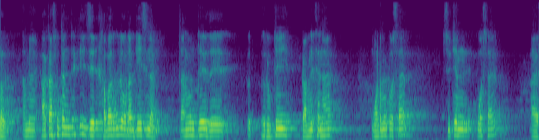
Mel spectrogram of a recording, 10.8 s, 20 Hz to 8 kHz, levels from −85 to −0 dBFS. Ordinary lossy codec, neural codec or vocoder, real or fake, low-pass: none; codec, 16 kHz, 1.1 kbps, Voila-Tokenizer; fake; none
